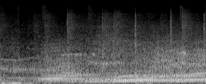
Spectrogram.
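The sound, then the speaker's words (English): Tyres squeal as an Aston Martin skids around a hairpin bend on a hillside road, its tail swinging out. A continuous, wavering screech rides over the steady roar of the engine throughout. “The tail of the Aston Martin swings out behind them as they make the turn.”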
